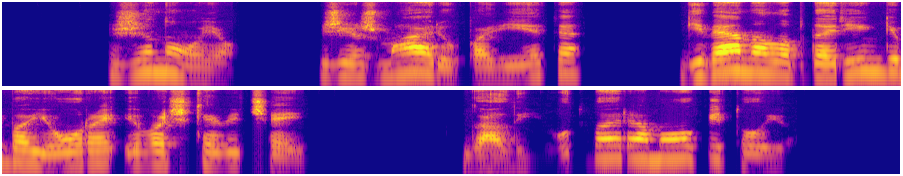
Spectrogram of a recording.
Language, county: Lithuanian, Marijampolė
